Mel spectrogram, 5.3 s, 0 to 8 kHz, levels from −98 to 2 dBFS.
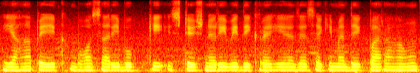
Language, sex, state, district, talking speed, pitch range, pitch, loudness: Hindi, male, Chhattisgarh, Raipur, 215 wpm, 130-135 Hz, 130 Hz, -15 LUFS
